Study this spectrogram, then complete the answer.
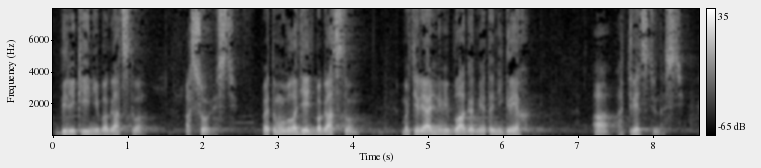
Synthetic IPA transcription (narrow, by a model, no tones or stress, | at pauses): bʲɪlʲɪkʲinʲɪbɐɡat̪st̪və | ɐsovʲɪsʲtʲ | pɐɛt̪əmʊvlˠɐdʲetʲbɐɡat̪st̪vəmː | ətʲɪɾʲɪalʲnɨmʲɪblˠaɡəmʲɪɛt̪ənʲɪɡɾʲe̞x | ɐɐt̪vʲe̞t̪st̪vʲɪnːəsʲtʲ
